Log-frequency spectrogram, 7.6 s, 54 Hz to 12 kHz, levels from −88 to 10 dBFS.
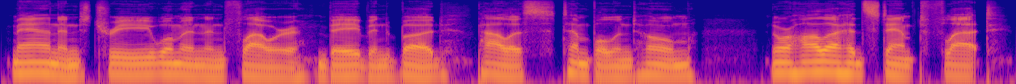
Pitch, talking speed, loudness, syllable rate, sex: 95 Hz, 125 wpm, -17 LUFS, 3.9 syllables/s, male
